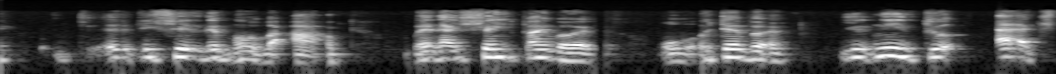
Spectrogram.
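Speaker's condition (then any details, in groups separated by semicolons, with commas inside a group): Cerebral palsy; speech hard to understand at first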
